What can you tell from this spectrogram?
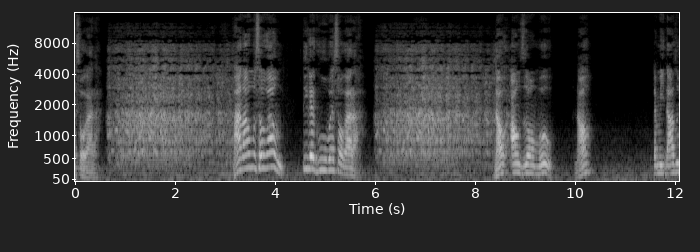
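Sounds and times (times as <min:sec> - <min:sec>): man laughing: 0:00.6 - 0:03.4, 0:06.0 - 0:08.9.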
